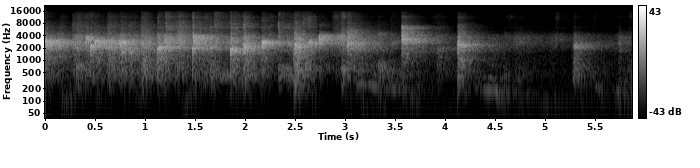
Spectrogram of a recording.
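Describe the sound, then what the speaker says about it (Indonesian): Classroom clapping for a student group after its presentation: several seconds of quick, bright hand claps that start dense and thin out into a few separate, louder claps near the end. "Iya, tepuk tangan untuk kelompok 4."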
